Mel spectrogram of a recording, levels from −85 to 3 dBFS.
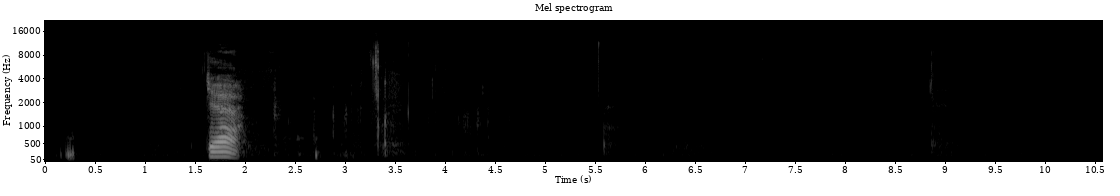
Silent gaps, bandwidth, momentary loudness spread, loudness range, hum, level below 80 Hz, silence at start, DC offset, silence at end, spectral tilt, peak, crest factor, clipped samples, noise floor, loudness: none; 13 kHz; 27 LU; 14 LU; none; under -90 dBFS; 0.25 s; under 0.1%; 7.25 s; -3.5 dB/octave; -22 dBFS; 28 dB; under 0.1%; -84 dBFS; -41 LUFS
